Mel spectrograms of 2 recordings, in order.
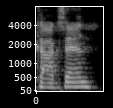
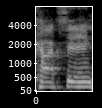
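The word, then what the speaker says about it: Koczan: Uh I take coxan. I don't really like pronunciation has varied forever. Uh even in my family I take coxan.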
